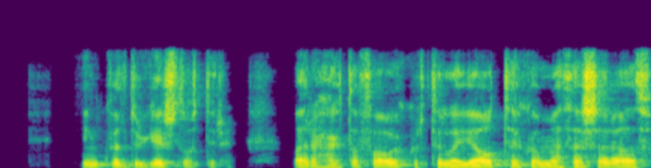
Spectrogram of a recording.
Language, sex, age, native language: Icelandic, male, 20-29, Icelandic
